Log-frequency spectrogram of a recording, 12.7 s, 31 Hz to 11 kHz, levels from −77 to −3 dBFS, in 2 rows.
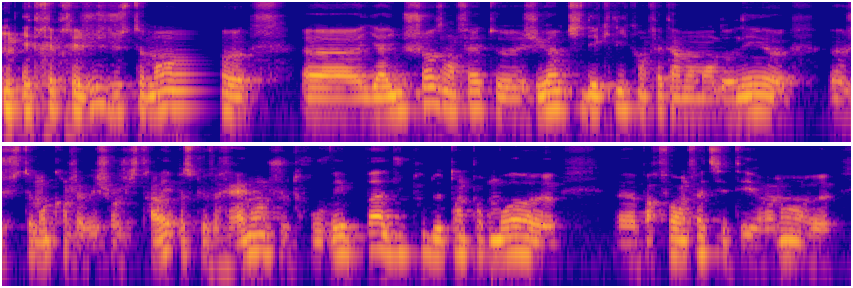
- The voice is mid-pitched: No, low, 115 Hz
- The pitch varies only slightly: No, average, 3.3 semitones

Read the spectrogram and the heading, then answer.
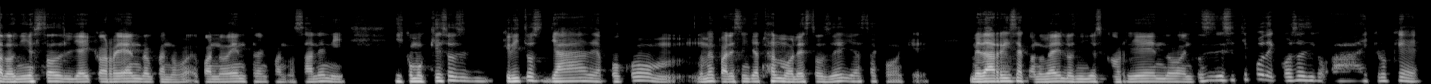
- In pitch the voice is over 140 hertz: No, low, 135 Hz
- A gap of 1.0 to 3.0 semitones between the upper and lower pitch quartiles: Yes, average, 2.7 semitones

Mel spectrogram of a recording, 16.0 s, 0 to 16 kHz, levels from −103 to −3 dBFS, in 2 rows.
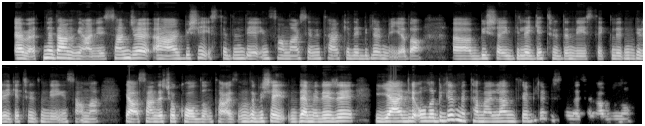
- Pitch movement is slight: Yes, narrow, 2.1 semitones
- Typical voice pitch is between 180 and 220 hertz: Yes, medium, 185 Hz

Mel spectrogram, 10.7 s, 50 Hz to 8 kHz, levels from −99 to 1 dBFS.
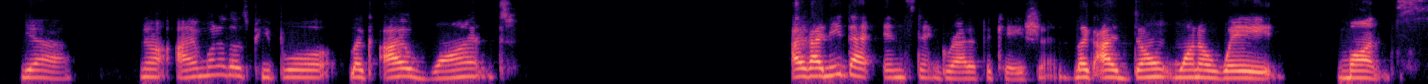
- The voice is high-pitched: Yes, high, 220 Hz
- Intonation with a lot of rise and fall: No, narrow, 2.4 semitones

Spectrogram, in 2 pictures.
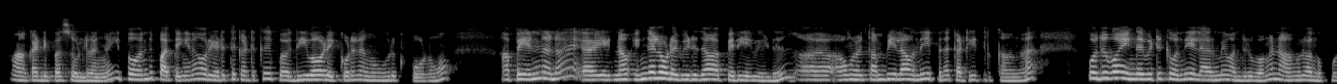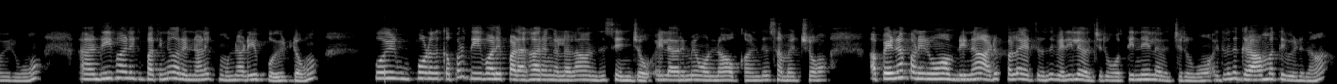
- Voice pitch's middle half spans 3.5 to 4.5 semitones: Yes, average, 4.1 semitones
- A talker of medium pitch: No, high, 215 Hz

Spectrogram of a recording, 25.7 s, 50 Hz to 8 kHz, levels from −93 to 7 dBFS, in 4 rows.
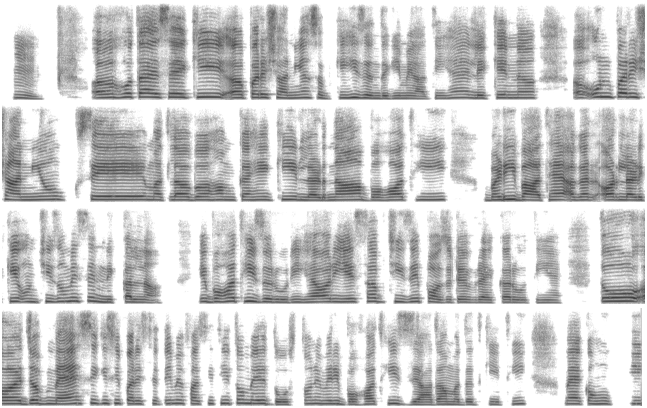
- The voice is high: Yes, high, 245 Hz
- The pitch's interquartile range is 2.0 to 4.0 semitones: Yes, average, 3.0 semitones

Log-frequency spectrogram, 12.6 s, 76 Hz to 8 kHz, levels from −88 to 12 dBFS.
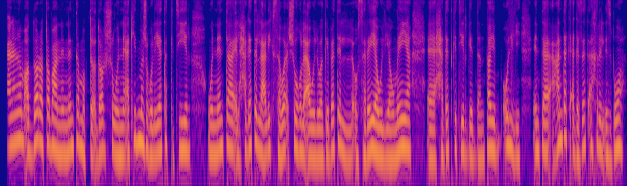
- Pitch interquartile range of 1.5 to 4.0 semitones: Yes, average, 3.1 semitones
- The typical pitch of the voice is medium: Yes, medium, 180 Hz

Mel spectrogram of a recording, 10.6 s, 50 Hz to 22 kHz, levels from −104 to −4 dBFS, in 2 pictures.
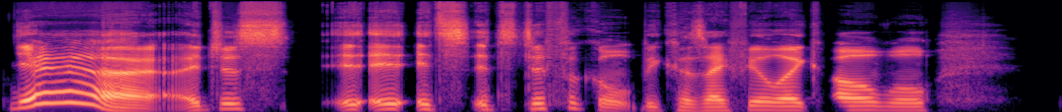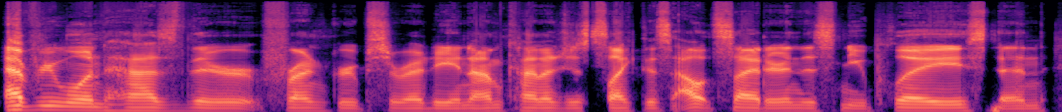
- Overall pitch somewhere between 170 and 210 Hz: No, low, 115 Hz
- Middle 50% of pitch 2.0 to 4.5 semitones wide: No, wide, 5.6 semitones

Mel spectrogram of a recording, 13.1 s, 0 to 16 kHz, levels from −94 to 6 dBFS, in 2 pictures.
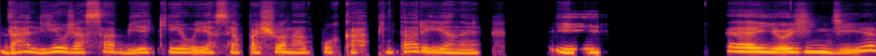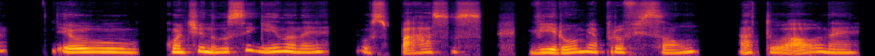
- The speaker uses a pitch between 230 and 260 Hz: No, high, 190 Hz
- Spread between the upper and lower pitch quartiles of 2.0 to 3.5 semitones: Yes, average, 2.8 semitones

